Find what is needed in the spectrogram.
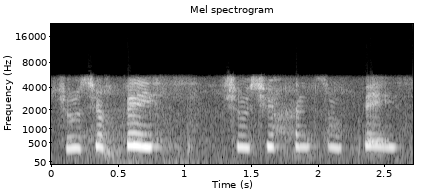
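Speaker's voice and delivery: high coaxing pet voice; squeaky praising a dog. Real, not acted. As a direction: coax the dog sweetly.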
